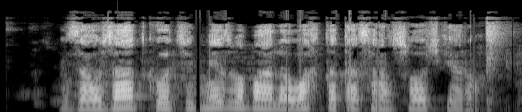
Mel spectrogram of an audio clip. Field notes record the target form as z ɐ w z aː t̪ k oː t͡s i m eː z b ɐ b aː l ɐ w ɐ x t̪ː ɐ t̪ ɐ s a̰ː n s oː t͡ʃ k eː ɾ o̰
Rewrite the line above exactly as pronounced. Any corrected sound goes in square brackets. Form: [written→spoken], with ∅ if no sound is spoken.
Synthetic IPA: z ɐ w z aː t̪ k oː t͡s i m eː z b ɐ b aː l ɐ w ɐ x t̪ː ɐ t̪ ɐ s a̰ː n s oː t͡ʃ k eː ɾ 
